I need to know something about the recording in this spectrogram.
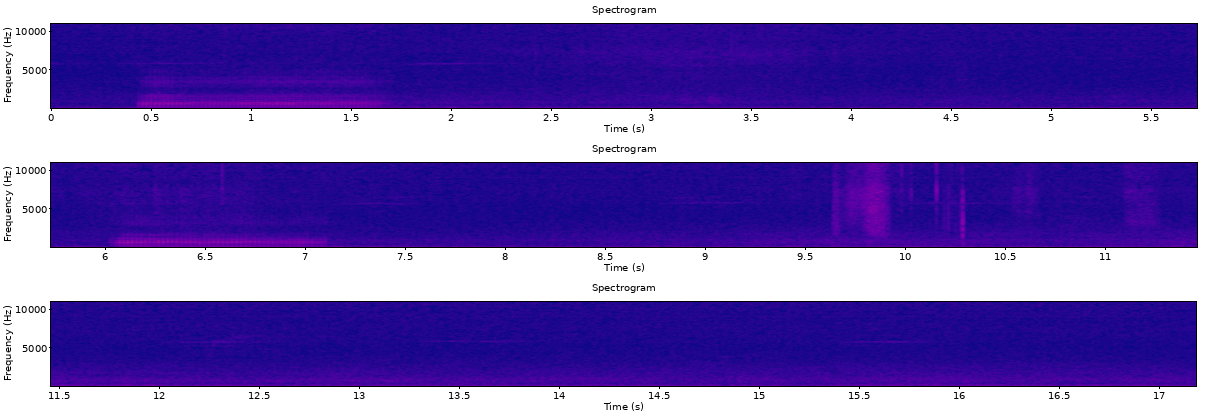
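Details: Two loud buzzing snores about five seconds apart, then quieter breathing under steady background noise: a person snoring.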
